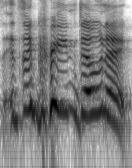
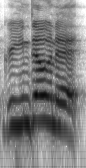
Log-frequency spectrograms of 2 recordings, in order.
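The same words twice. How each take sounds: First: Laughing. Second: Said in the usual way. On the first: Real, not acted. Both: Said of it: "they literally named what the picture is".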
